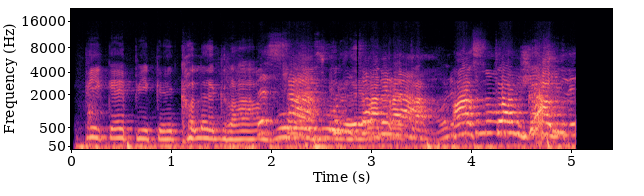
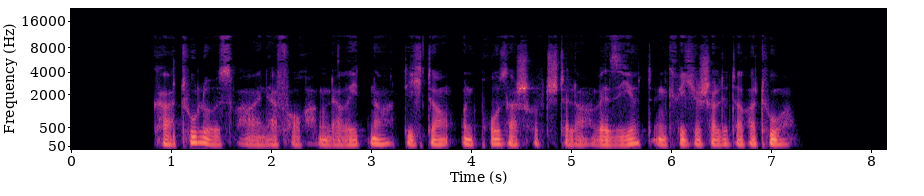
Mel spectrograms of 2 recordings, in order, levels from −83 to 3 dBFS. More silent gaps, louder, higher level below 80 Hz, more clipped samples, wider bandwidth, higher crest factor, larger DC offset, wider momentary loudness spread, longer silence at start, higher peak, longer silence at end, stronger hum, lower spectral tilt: neither; first, -12 LUFS vs -28 LUFS; first, -22 dBFS vs -40 dBFS; neither; about the same, 10.5 kHz vs 11.5 kHz; second, 12 dB vs 20 dB; neither; about the same, 7 LU vs 7 LU; second, 0.05 s vs 0.85 s; first, 0 dBFS vs -8 dBFS; second, 0.35 s vs 0.95 s; neither; about the same, -5.5 dB/octave vs -6 dB/octave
